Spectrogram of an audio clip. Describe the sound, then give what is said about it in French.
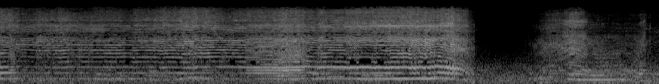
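A high-pitched powered surgical saw whines steadily for several seconds during an operation with a buzzing, harmonic drone, then cuts off abruptly, followed by a brief softer whir as it restarts. “Voilà, tout petit coup de scie encore.”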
